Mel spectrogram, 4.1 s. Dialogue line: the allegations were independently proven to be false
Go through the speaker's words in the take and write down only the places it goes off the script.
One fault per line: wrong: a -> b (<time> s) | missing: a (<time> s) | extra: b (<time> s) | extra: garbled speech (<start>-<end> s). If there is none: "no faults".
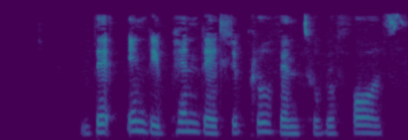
missing: allegations were (1.1 s)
